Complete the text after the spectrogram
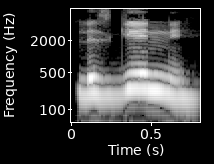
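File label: "lezgin" ergative, Archi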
